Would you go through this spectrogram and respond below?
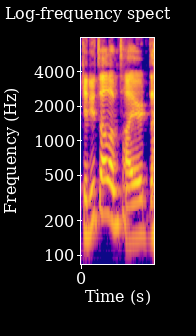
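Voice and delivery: ordinary talk, nothing marked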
